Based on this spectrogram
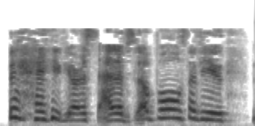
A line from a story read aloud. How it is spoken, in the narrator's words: Meg said, trying unsuccessfully not to laugh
